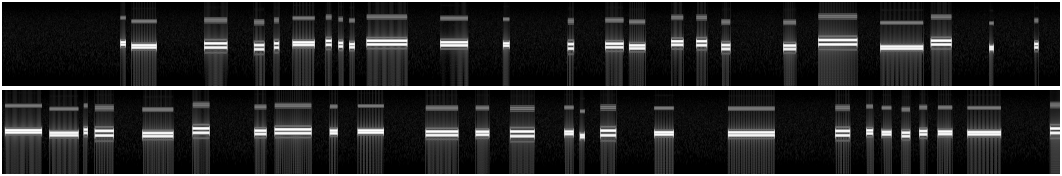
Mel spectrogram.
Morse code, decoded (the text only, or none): none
